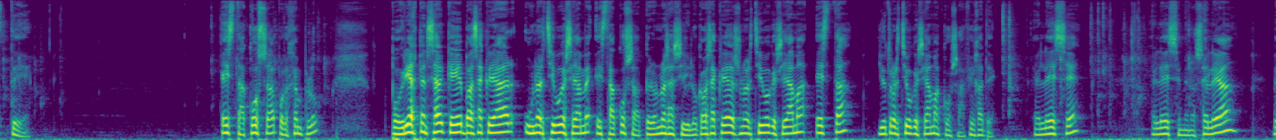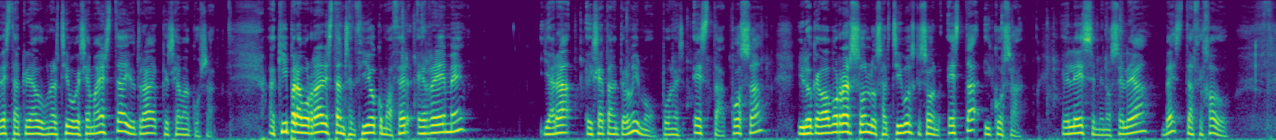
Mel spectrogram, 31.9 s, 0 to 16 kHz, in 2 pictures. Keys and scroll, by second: 0.0-0.7 typing, 2.5-4.4 typing, 12.5 Return, 12.8-15.2 typing, 20.6-21.5 typing, 22.6-25.9 typing, 28.4 Return, 28.7-30.2 typing.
